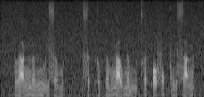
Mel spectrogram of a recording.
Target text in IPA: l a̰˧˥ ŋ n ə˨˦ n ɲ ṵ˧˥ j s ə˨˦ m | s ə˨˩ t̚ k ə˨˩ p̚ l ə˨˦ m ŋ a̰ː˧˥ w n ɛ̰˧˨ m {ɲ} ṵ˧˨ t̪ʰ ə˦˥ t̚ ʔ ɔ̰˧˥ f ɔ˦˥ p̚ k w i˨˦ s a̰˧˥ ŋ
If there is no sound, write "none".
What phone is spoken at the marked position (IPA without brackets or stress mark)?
ɲ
